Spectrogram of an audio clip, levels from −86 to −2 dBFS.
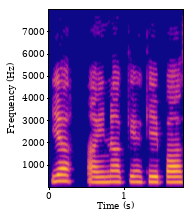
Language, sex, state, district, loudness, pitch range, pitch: Hindi, female, Bihar, Saran, -21 LUFS, 240-255 Hz, 245 Hz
